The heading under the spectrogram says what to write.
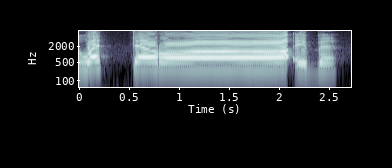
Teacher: جو کہ اس کے بعد مد ہے تو ہم مد کو بھی تفخیم سے پڑھیں گے کیونکہ مد اپنے پیچھے والے حرف کا حکم لیتا ہے۔ یہاں مد واجب متصل ہے، ہم اپنی آواز 4 مد کے برابر لمبی کریں گے۔ آخری میں ہم با پہ روکیں گے تو اسے ہلائیں گے کیونکہ یہاں با کا حکم ہے قلقلہ۔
